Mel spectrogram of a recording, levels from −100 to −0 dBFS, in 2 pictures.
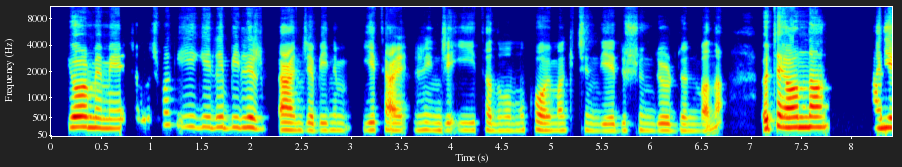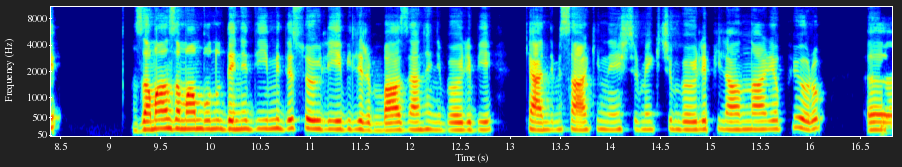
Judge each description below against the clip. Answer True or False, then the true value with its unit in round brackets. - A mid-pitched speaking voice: False (200 Hz)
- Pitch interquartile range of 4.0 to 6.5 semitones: False (3.4 semitones)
